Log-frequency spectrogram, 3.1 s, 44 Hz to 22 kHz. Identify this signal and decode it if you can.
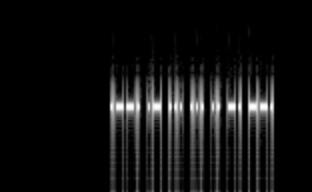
Morse code, heard as a keyed tone, about 44 wpm, 700 Hz. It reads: PASSING
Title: ING Suffix - Top 100 Words with Base Words 45wpm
